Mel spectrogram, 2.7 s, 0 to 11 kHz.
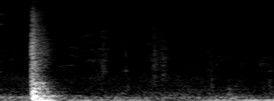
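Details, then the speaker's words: BMW E53 X5 rear tailgate after the latch repair: single solid thunk as it shuts and latches cleanly, locking and unlocking with no more clicking or rattle. "well here we go it locks it unlocks it no longer does the weird clicky thing"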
